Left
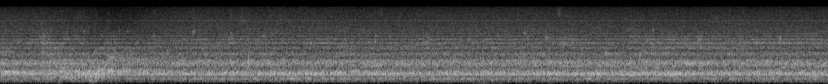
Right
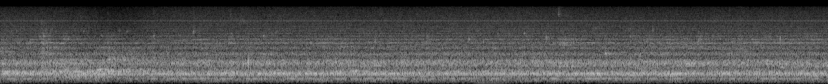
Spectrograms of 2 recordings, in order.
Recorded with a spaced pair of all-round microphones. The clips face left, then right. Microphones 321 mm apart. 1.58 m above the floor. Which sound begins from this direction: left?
A zipper, at 0.4 s.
